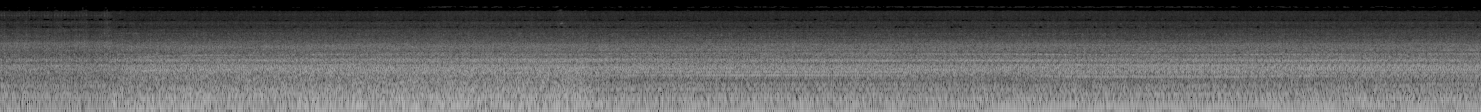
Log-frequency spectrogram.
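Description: Semi-truck's diesel engine running steadily while the end-dump trailer's hydraulic hoist raises the bed; about two seconds in the engine steps up to a louder, deeper steady run.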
